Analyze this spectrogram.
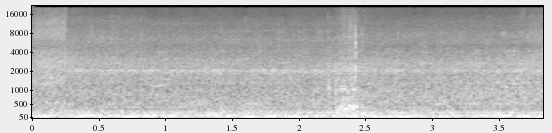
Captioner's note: sounds of zooming the lens in and out quickly for no apparent reason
